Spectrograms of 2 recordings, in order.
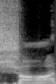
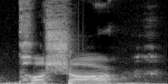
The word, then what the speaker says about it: pshaw: it's pronounced shah, not pshaw. Um it is actually I mean, it's an interjection. I feel like it should be pshaw, but uh looked it up, it's supposed to be pronounced just shah, apparently.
